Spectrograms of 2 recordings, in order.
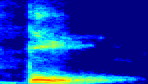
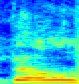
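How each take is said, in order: First: The vowel sounds like the one in 'bull'. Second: The vowel sounds like the one in 'bell'. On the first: The speaker calls it right. "But it's not, it's, it's Bull" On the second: The speaker calls it wrong. "You thought it was Bell as well"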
